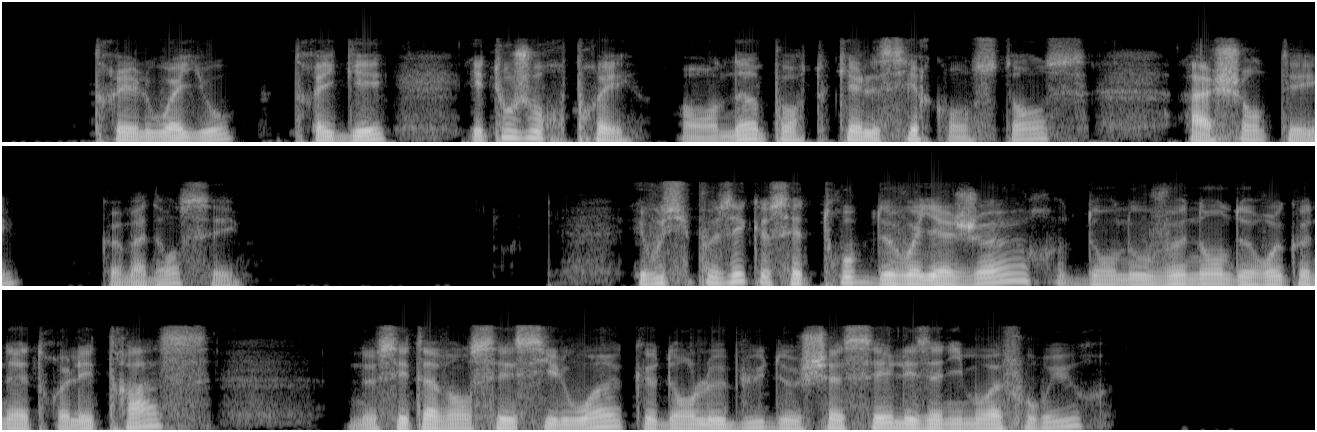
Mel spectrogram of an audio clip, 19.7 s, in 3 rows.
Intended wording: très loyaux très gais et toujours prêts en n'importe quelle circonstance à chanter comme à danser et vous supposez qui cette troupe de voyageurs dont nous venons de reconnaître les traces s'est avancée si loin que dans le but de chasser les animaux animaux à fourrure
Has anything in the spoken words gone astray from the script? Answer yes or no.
yes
